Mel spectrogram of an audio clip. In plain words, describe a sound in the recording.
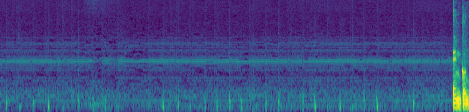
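Footsteps thud steadily on a soft floor.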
